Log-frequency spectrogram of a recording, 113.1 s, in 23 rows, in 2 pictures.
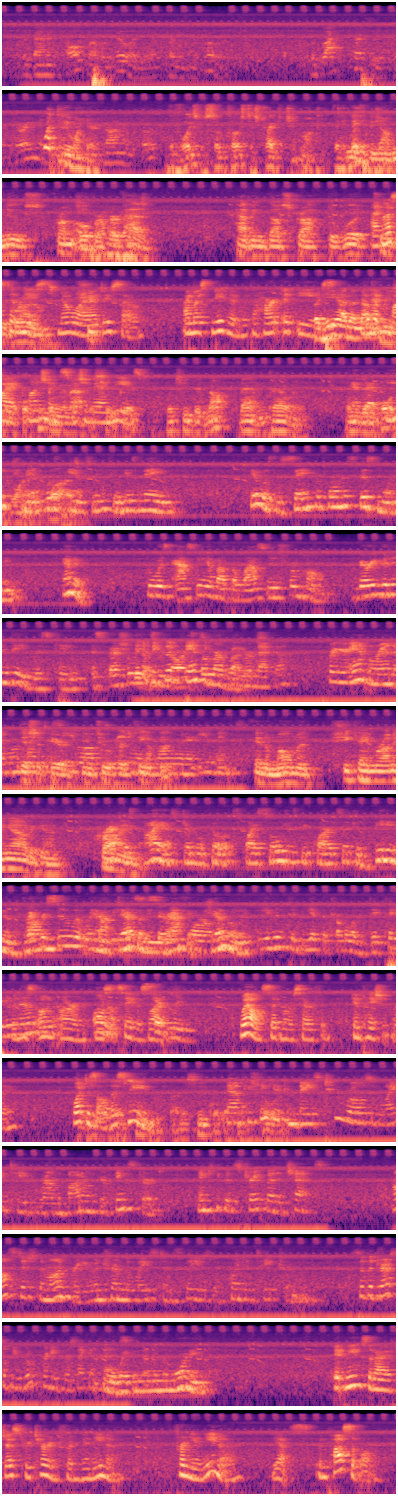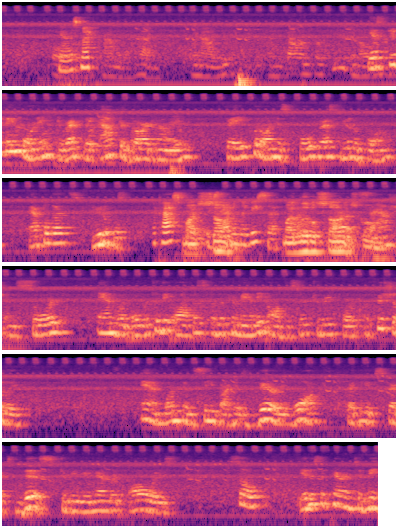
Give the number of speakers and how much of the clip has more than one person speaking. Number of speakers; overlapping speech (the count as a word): eight, about 26%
